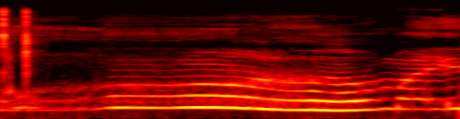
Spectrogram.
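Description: A woman's long voiced yawn: one held tone that swells about half a second in and slides slowly down in pitch toward the end.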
